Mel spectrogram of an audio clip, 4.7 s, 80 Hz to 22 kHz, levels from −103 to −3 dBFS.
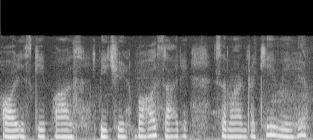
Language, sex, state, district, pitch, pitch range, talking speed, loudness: Hindi, female, Jharkhand, Ranchi, 185 Hz, 185-200 Hz, 130 wpm, -19 LUFS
